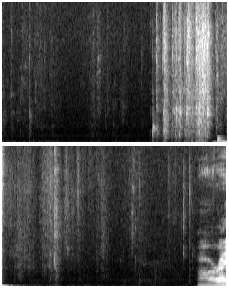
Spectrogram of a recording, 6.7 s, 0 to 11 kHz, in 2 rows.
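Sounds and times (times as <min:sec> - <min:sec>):
deck of transparent playing cards being riffle-shuffled: 0:00.1 - 0:05.4.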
